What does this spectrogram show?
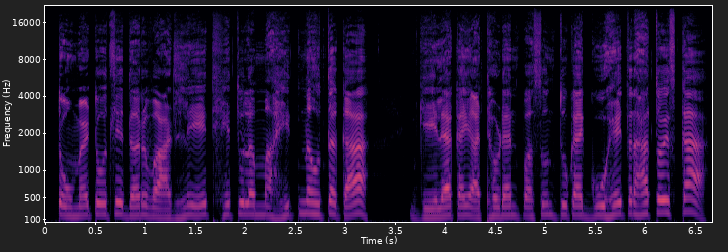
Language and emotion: Marathi, disgusted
